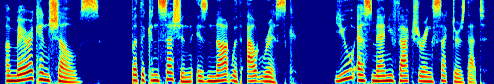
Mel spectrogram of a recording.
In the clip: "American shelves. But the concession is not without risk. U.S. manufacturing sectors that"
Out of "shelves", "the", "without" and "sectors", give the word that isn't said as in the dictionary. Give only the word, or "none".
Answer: none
